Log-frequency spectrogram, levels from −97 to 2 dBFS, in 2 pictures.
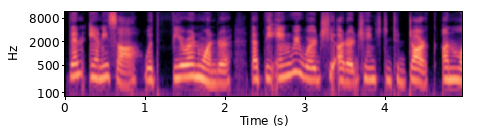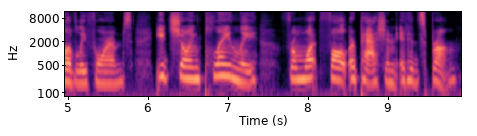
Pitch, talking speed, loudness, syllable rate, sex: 215 Hz, 175 wpm, -21 LUFS, 4.8 syllables/s, female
